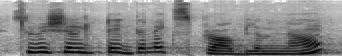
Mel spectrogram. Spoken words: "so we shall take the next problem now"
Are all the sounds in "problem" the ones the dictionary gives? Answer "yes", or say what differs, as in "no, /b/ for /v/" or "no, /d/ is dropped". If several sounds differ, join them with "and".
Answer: yes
